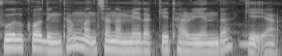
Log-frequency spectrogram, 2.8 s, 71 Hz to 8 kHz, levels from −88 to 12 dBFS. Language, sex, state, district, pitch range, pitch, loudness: Garo, male, Meghalaya, West Garo Hills, 110-140 Hz, 120 Hz, -15 LUFS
